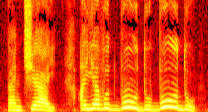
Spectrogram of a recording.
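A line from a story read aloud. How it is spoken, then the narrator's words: Almost shouting. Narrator (Russian): почти закричала Лариска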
